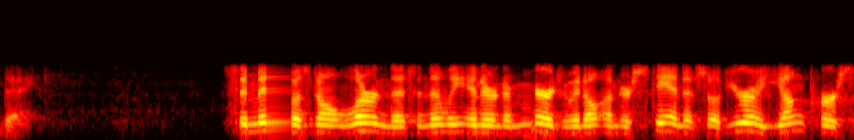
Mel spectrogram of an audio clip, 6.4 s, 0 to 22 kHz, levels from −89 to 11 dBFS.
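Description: Throughout the speech, the iLBC codec confines the sound to a narrowband line, roughly 300 Hz to 3.5 kHz, with a plainly audible rough, slightly synthetic edge. The grain fits a 13.33 kbps mode with 30 ms frames. Unlike a simple low-pass filter, the damage lies in the coarse excitation coding, not just the missing top end.

At 2.01 to 2.19 s and again at 3.93 to 4.03 s there are lost iLBC frames, 180 ms and 90 ms long, which fits six and three missing 30 ms frames. The decoder repeats the last pitch cycle mixed with noise, so each gap sounds like a held, buzzy vowel rather than silence. The speech snaps back immediately afterwards, without the slow recovery of a codec whose frames depend on earlier ones.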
